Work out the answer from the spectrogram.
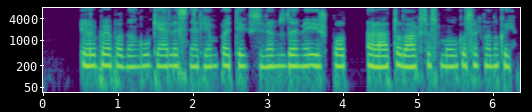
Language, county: Lithuanian, Klaipėda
